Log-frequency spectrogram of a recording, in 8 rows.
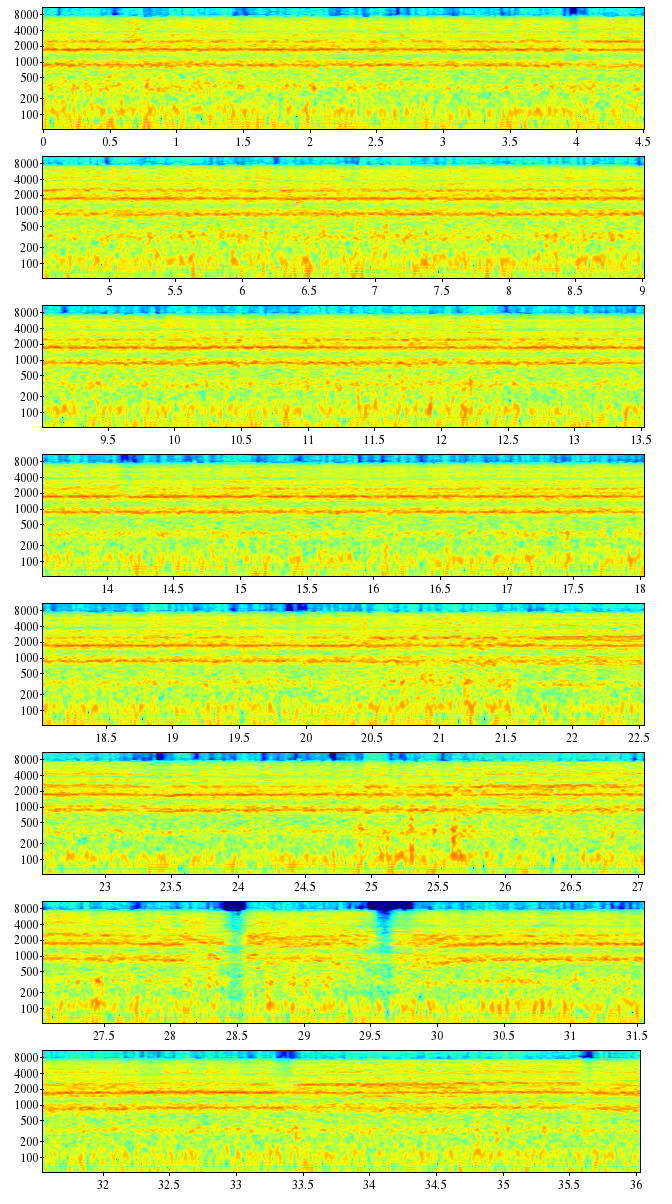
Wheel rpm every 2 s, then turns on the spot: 230, 230, 230, 230, 230, 230, 230, 230, 240, 230, 220, 230, 230, 220, 120, 200, 230, 220.
none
